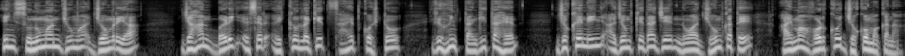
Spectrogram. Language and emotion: Santali, fearful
